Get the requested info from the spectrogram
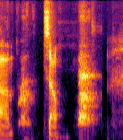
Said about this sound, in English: And I have a dog barking, so I'll let I'll circle back on Blaine.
